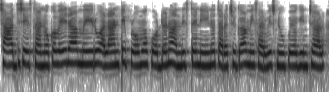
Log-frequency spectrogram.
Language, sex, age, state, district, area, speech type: Telugu, female, 18-30, Telangana, Narayanpet, urban, spontaneous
